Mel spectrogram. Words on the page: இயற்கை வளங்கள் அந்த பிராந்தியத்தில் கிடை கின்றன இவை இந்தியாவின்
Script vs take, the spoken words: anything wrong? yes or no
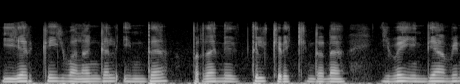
yes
